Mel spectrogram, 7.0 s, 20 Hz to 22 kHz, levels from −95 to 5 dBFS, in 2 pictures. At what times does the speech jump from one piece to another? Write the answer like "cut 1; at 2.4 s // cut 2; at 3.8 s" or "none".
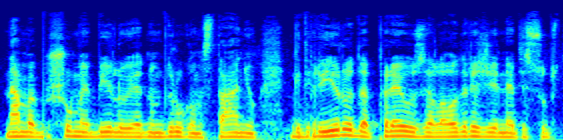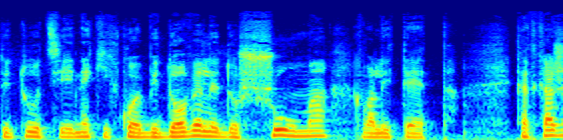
cut 1; at 1.9 s // cut 2; at 3.2 s // cut 3; at 4.2 s // cut 4; at 5.7 s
